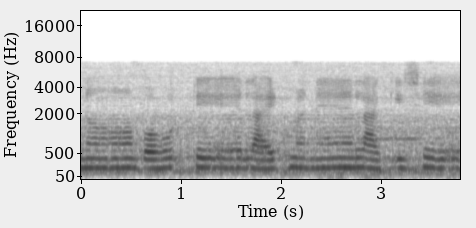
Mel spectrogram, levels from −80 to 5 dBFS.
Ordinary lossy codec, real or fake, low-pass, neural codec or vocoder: none; fake; 7.2 kHz; vocoder, 22.05 kHz, 80 mel bands, Vocos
